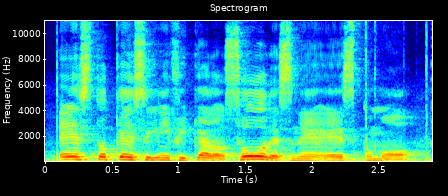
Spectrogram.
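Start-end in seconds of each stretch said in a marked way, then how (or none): none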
